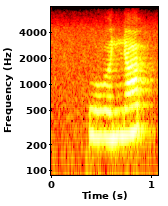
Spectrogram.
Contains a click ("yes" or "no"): no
